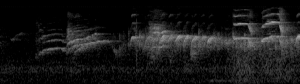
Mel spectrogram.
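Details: Canaries starting to sing more often and longer: a few soft rising whistled notes build into a dense, high rolling trill with fast repeated chirps and bright metallic notes.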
